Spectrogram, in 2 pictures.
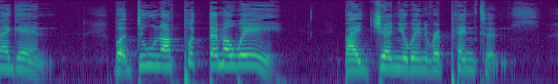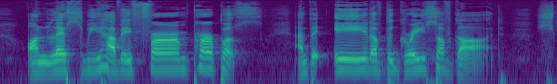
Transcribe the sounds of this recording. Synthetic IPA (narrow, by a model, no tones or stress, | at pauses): ɨɡɛ̃n | b̥ʌt̚d̥ənət̚pʰʊt̪̚ðɨ̃məweɪ | b̥aɪd͡ʒɛ̃njuɨ̃nɹɨpʰɛ̃ntʰɨ̰̃ns | ʔə̃nlɛswiəvɨfɜ̃˞mpʰɜ˞pə̰s | ʔə̰̃nðieɪɾʌvðɨɡɹeɪsʌvɡɑ̰d̥ | s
